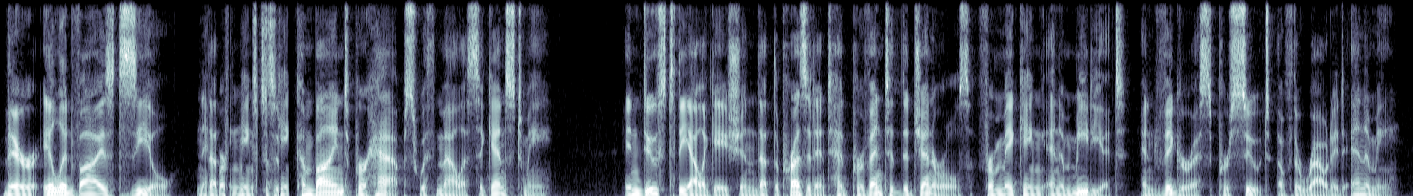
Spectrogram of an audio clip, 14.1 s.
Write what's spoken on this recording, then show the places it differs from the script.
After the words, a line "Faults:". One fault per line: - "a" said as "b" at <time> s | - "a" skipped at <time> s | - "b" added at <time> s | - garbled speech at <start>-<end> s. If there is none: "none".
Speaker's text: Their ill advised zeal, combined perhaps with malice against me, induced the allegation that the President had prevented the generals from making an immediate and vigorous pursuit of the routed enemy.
Their ill advised zeal, [garbled] combined perhaps with malice against me, induced the allegation that the President had prevented the generals from making an immediate and vigorous pursuit of the routed enemy.
Faults:
- garbled speech at 2.0-2.9 s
